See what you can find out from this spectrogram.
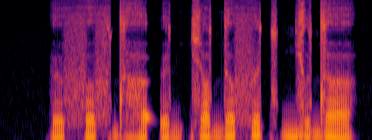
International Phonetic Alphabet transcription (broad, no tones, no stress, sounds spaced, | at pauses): ʏ f ə f dʱ ɐ ʔ ʏ d c ɔ d ɾ ə f ø t͡s ɟ u d ɐ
